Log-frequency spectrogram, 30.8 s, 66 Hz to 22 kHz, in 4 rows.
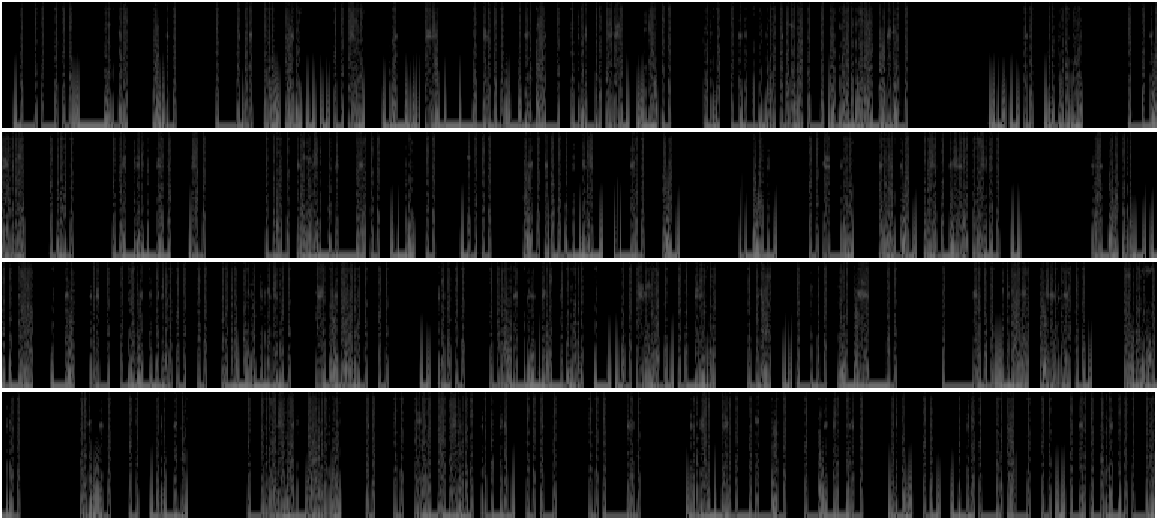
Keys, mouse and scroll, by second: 1.3-6.5 middle drag, 6.5 KP_1, 8.1-9.6 middle drag, 10.2-18.5 middle drag, 21.9-29.1 middle drag, 29.7-30.7 right drag.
